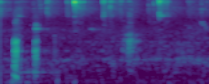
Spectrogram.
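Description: Two small puppies play-fighting, with two short, quick dog cries close together in the first half second.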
